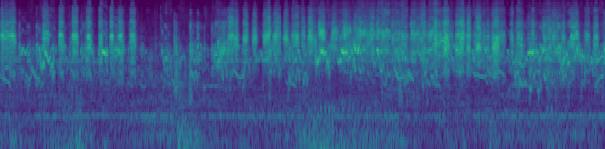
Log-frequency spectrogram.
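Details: Colony of Australian budgies chirping in an aviary, an intense high chattering chorus of short chirps, squawks and warbles, briefly quieter early on before building again.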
